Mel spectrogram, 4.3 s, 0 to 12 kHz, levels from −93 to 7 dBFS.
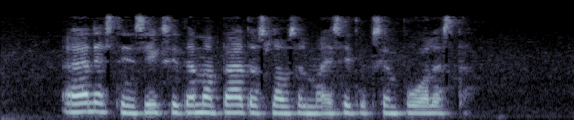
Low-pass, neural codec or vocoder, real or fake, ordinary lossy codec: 7.2 kHz; none; real; Opus, 64 kbps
